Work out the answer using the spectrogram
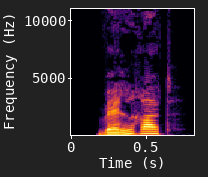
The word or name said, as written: valgret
